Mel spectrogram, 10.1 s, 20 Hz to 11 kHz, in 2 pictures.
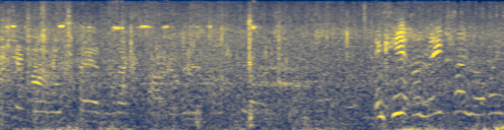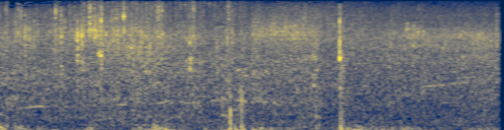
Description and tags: newjersey OC boardwalk mono
Monophonic recording of boardwalk recorded with DS-40 and edited in Wavosaur.
vacation, monophonic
